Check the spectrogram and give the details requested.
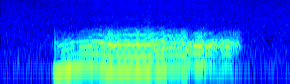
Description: Pogue, chihuahua jack Russell cross, snoring like a deflated balloon.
